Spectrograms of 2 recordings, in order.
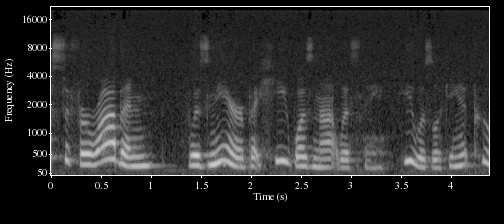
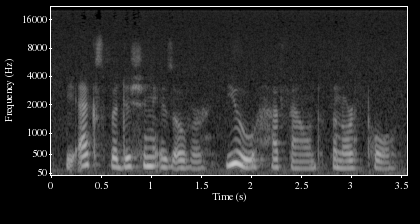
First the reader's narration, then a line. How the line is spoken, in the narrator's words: said Christopher Robin solemnly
